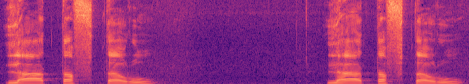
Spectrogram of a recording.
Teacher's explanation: یہ را پر پیش ہے، را کو پر کر کے پڑھا جائے گا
